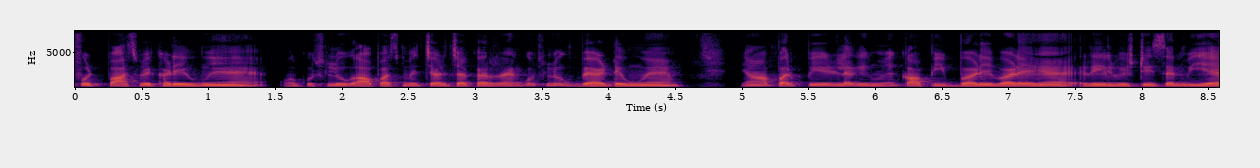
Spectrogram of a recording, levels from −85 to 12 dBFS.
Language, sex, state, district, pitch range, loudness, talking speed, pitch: Hindi, female, Chhattisgarh, Sarguja, 165-180 Hz, -26 LUFS, 215 wpm, 170 Hz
